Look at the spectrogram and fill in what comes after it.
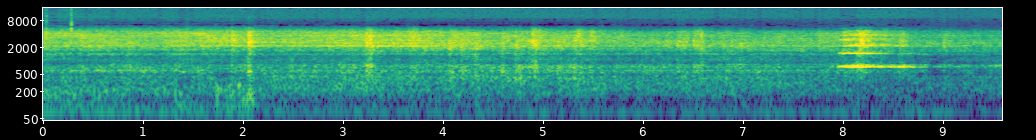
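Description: Passenger train rolling away, its rumble and the clicks of wheels over rail joints slowly fading. About eight seconds in, the distant locomotive sounds its horn once, a short loud blast.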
